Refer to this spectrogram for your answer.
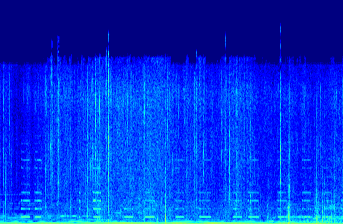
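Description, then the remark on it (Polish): Steady rain patters outdoors during a field survey measuring the route of an old tunnel, with scattered sharper drops tapping on a surface, all over a constant low droning hum and no voices. “Nim deszcz nas zmoczy na amen, jeszcze spróbujmy wykonać jeden pomiar.”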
